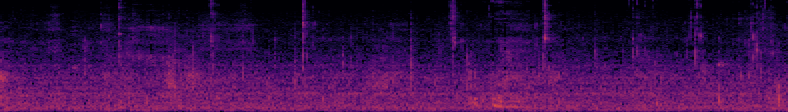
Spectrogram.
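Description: Close-miked eating sounds: faint chewing and mouth smacking with scattered small clicks over a low steady room hum, and a short low sound falling in pitch about five seconds in.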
